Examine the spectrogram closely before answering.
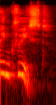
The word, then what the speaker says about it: increased: Inequality Inequality and precarious working conditions and precarious working conditions have increased. have increased. How do you pronounce this D? Increased. No, it's pronounced a T.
